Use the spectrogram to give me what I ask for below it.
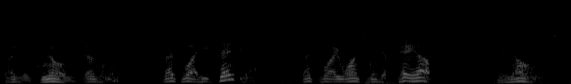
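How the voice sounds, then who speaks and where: A man's voice: mid-range voice, expressive, moderate pace, a little hiss or hum, natural voice. An actor playing a sickly, paranoid, very old man in a video game, rambling nervously in a folksy way. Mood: paranoid, morbid. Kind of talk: video game character dialogue.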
